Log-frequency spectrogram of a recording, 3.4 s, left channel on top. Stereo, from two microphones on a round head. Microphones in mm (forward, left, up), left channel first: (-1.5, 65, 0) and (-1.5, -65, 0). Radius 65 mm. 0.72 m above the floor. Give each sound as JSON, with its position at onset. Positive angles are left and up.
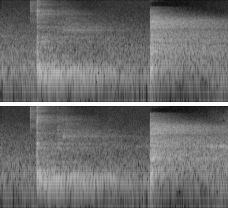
{"t": 0.5, "sound": "a splash", "side_deg": -55, "distance_m": 0.9}
{"t": 2.2, "sound": "a gunshot", "side_deg": -10, "distance_m": 1.9}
